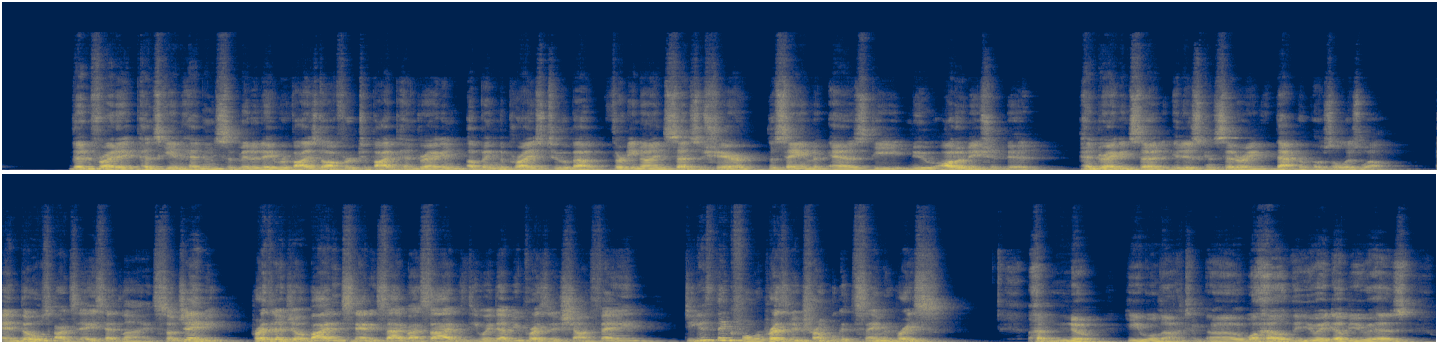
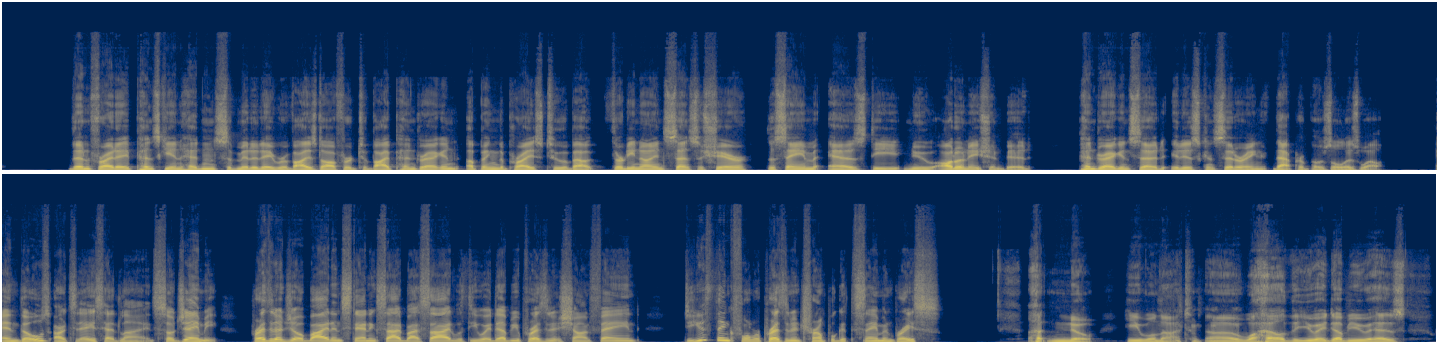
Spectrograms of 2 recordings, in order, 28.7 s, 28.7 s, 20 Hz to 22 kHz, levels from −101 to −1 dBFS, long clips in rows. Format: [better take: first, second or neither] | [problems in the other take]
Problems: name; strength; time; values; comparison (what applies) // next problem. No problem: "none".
second | off-mic speech; far // room echo; slight; dies away in 0.5 s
